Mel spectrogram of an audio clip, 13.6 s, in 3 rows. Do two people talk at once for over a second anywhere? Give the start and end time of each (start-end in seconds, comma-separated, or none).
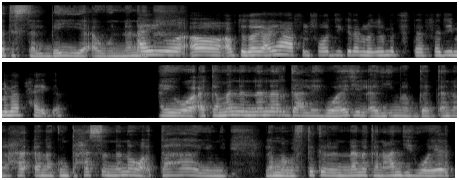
none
